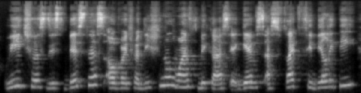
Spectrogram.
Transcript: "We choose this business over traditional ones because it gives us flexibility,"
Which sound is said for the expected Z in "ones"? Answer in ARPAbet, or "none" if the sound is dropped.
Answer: S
